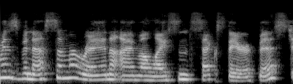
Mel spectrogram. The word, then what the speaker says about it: Marin: with me oh and my last name is pronounced Marin that most people say Marin okay Marin yeah lived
